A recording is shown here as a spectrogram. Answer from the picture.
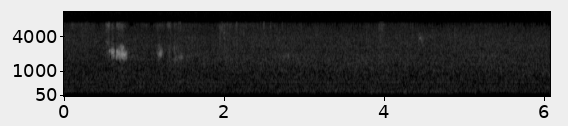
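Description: Near silence, with a brief faint short sound about half a second in and a tinier one about a second in.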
